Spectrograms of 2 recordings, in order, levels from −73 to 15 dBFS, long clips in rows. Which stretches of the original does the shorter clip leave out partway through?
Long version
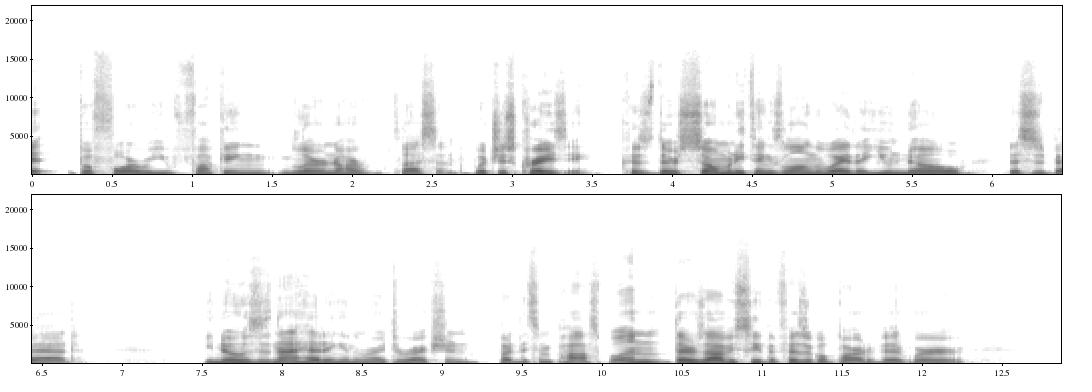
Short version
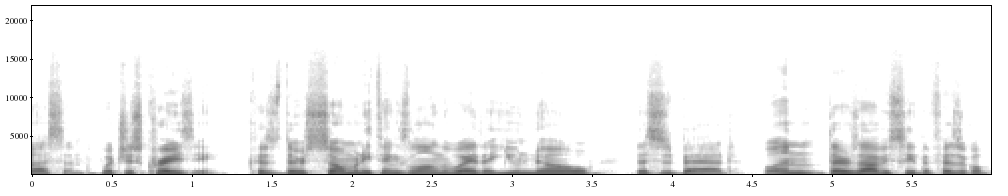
0:06.9-0:10.1

